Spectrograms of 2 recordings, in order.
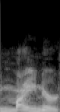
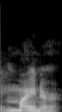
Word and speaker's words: minor: Next one here is relatively minor things instead of meaner. Okay. Minor.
